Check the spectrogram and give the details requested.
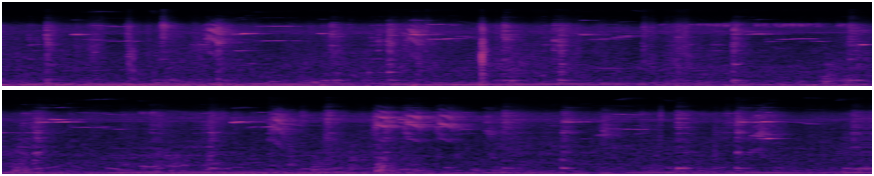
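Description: Small birds chirping: many short, high chirps scattered throughout, with a few light clicks over a faint, steady low hum.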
